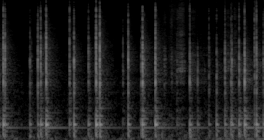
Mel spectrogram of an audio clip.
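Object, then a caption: Wooden staved mandolin bowl back. Fingertips and nails of both hands tap quickly across the glossy, hollow, striped, varnished wooden staved bowl back of a face-down mandolin. About twenty quiet, dry taps sound in an uneven rhythm, each a bright click with a short hollow wooden tone that dies away almost at once.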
